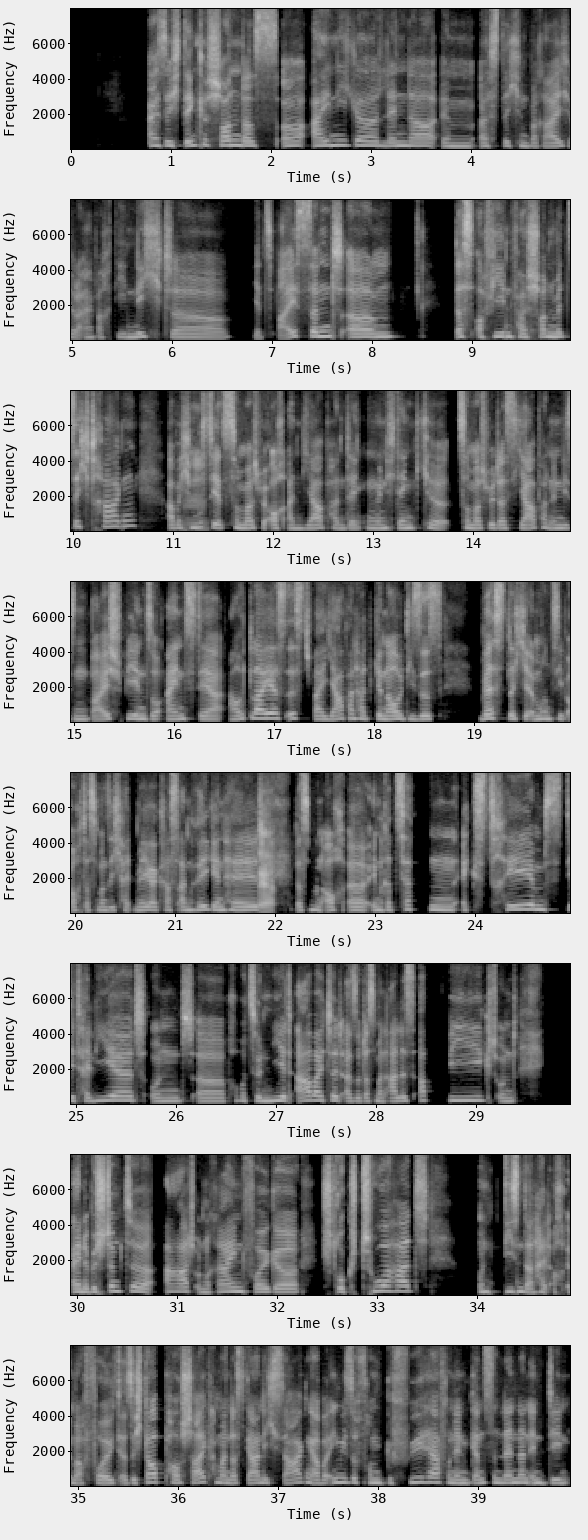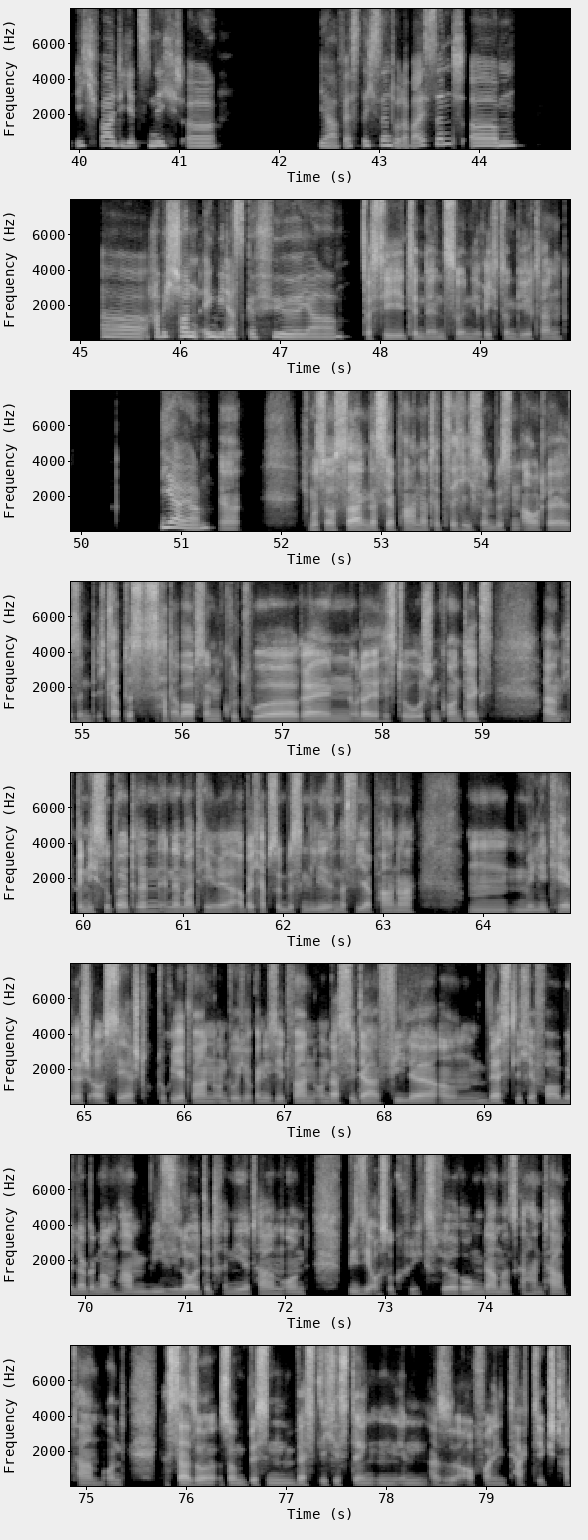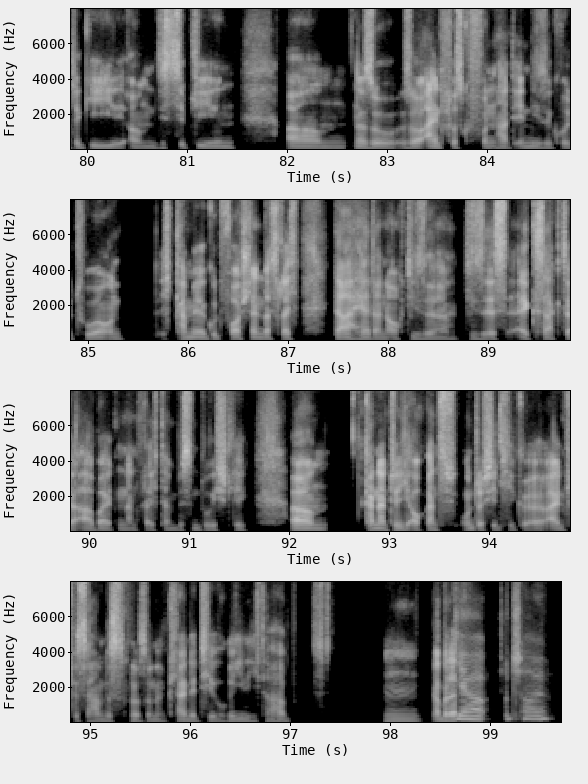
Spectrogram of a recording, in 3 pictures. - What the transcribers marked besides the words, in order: stressed: "nicht"; in English: "Outliers"; "extrem" said as "extremst"; other background noise; in English: "Outlier"
- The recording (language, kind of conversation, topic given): German, podcast, Gibt es ein verlorenes Rezept, das du gerne wiederhättest?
